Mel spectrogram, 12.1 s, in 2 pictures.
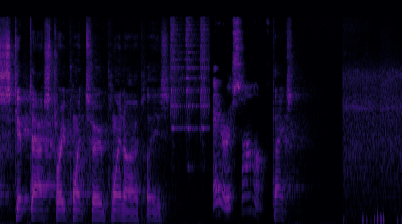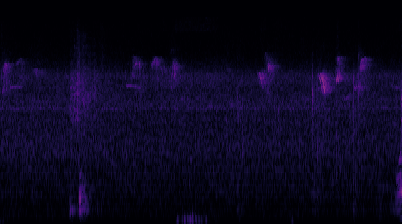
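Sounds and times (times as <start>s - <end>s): high bird chirps: 2.5s - 3.2s, 6.0s - 6.7s.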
